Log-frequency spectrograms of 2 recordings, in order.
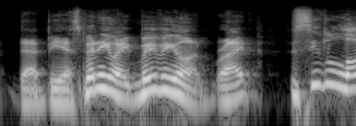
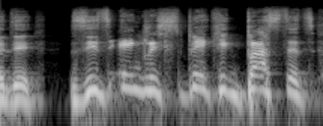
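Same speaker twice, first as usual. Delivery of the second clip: a mock French accent; lightly faked French accent, slowed down; bad accent; 5 semitones higher than usual. Streamer mocking himself, a bad slow French accent. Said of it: "that was more French than it was German".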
